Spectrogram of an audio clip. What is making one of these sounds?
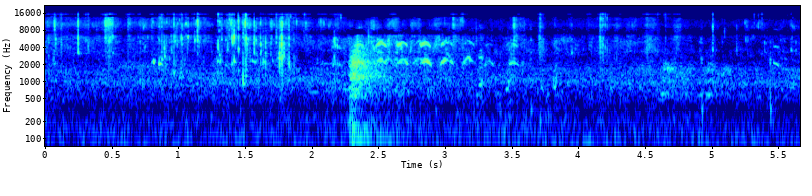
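Water drips and laps softly as a swan dabbles at the water's edge.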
